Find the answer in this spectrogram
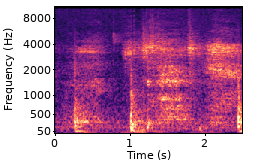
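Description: Sneakers landing on a hardwood floor during reverse lunges, two thuds, with breathing between them.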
